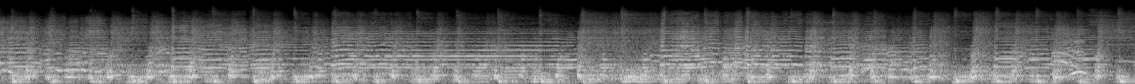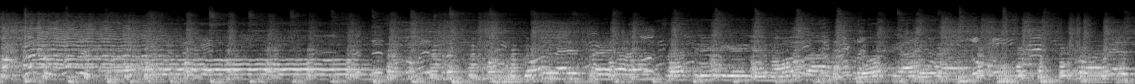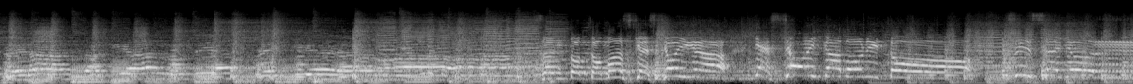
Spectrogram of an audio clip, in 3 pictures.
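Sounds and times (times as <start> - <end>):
brass band music: 0.0 - 34.0.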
